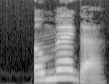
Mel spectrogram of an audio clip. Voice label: "Omega" Pronunciation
